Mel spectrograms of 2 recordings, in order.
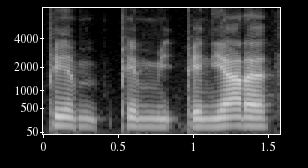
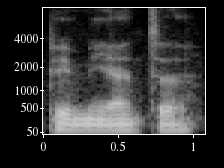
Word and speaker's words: Pimienta: on purpose or accident whose name sally pimienta pimienta it is how about that it is a difficult name to pronounce it's a beautiful name for a beautiful lady not sally pinata if you say sally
